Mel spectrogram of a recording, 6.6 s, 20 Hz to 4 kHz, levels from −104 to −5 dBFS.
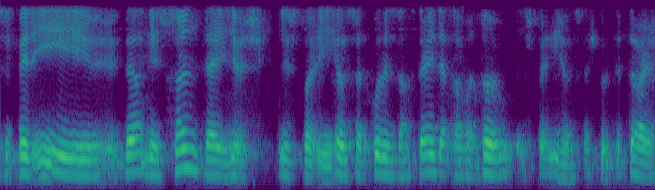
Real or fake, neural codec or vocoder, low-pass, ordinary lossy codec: fake; codec, 24 kHz, 0.9 kbps, WavTokenizer, small release; 3.6 kHz; AAC, 32 kbps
